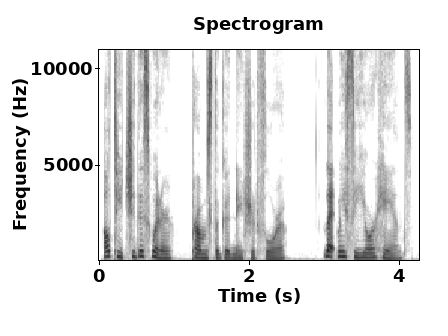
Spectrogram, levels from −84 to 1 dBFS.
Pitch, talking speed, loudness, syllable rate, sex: 210 Hz, 195 wpm, -23 LUFS, 6.1 syllables/s, female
